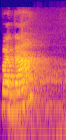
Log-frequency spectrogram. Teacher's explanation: En la palabra вода pasa lo mismo. La vocal A es tónica y se pronuncia de una manera normal. Y la vocal O se pronuncia más como una A breve.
